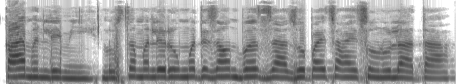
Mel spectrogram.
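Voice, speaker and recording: A woman voicing a harsh, impatient young stepmother in an animated storybook, speaking with a Marathwada Marathi accent in a sharp, scolding way. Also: high-pitched, quick pace, close to an everyday voice. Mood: irritated.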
